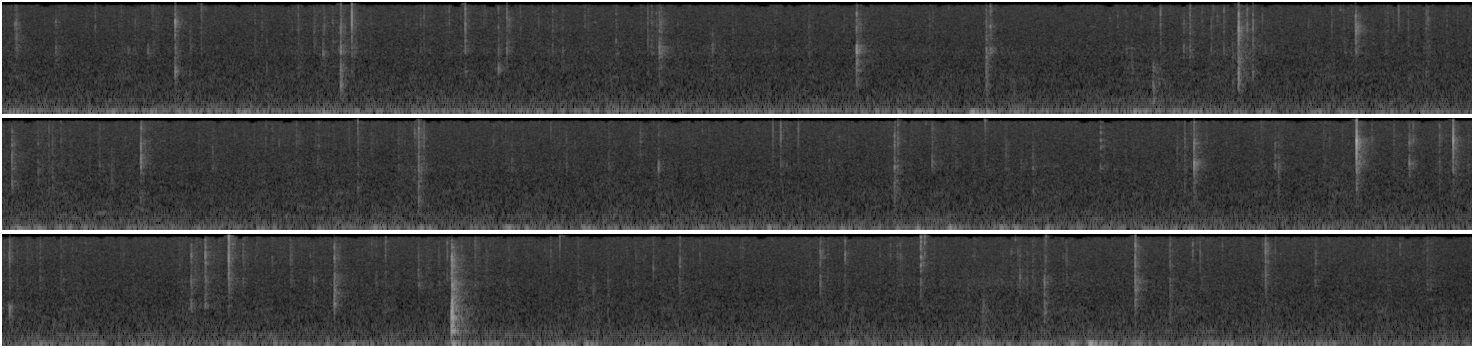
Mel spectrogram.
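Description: Firewood burning in a brick village stove, crackling with irregular sharp pops over a faint hiss, and one louder pop about three quarters of the way through.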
